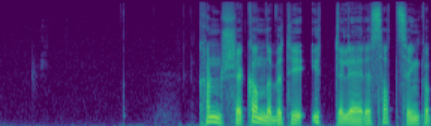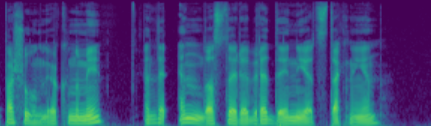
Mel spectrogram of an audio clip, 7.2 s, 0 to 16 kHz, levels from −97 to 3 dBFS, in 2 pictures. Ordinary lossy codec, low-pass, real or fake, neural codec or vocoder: none; 14.4 kHz; real; none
